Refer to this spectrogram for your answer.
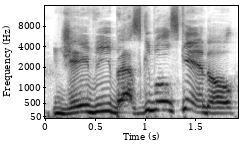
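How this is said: It is read in a wild sports-announcer voice.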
